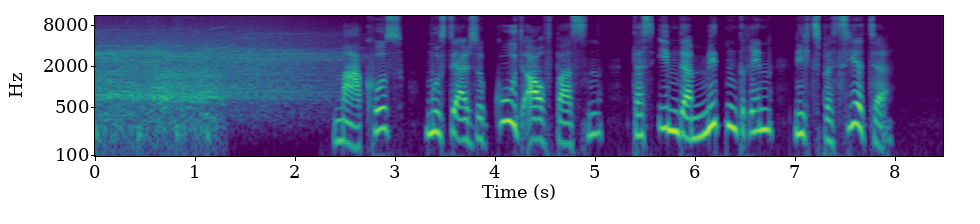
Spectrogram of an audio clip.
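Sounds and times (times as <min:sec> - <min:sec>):
large arena crowd cheering and shouting: 0:00.0 - 0:02.7
speech: 0:02.4 - 0:08.0.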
